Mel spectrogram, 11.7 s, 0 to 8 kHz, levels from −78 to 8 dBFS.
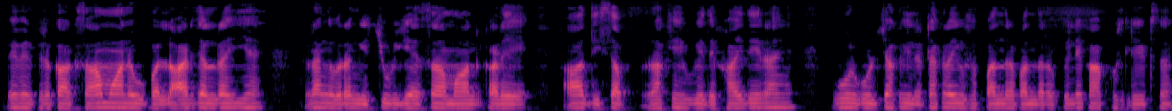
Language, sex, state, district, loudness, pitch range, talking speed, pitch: Hindi, male, Maharashtra, Aurangabad, -31 LUFS, 110-115 Hz, 180 wpm, 110 Hz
